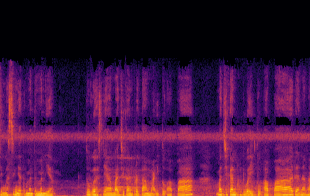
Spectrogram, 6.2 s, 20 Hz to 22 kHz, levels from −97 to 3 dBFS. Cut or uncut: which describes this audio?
uncut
